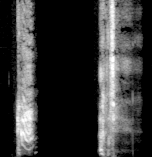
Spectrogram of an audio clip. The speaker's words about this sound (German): Da musste ich gerade mal husten und kurz gemutet.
